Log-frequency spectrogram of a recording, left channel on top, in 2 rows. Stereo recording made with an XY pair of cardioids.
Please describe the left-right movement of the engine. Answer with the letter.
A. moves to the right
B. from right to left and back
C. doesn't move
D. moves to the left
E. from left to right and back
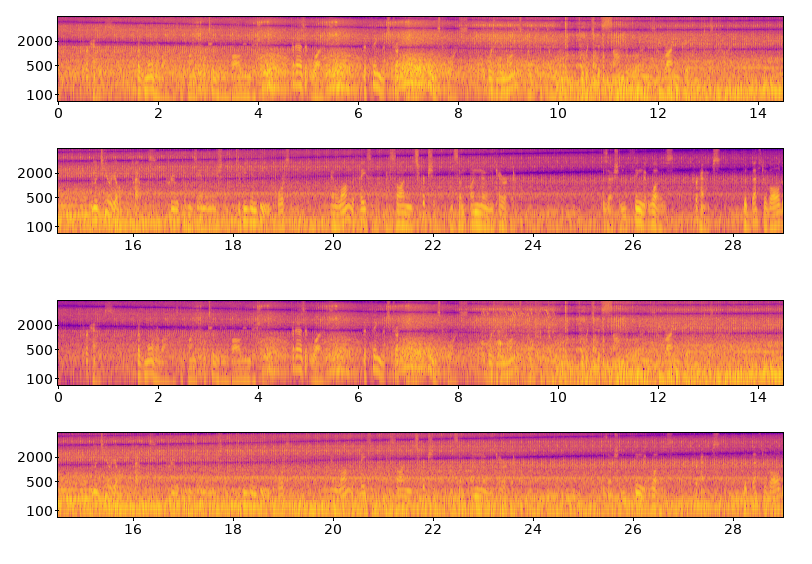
A.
